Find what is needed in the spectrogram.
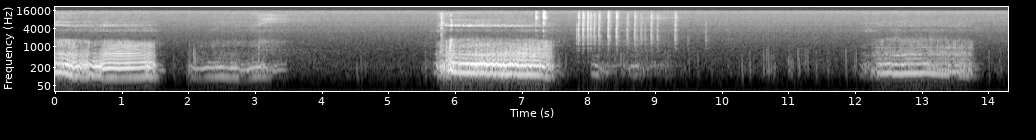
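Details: Sleeping dog snoring: three long, rough, low breaths with tonal fluttering, about ten a minute, with quiet pauses between.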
